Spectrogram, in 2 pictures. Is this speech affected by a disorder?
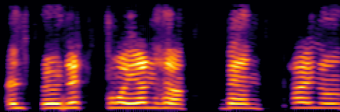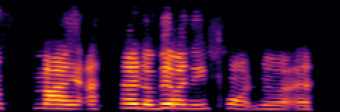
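Yes: cerebral palsy; present from birth; age 21.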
